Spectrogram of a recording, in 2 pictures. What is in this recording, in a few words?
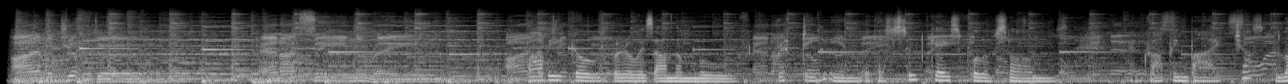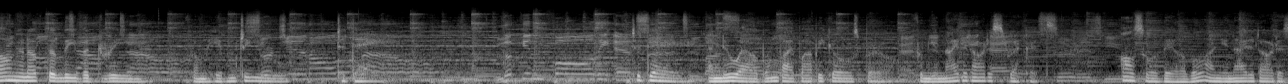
Radio Commercials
